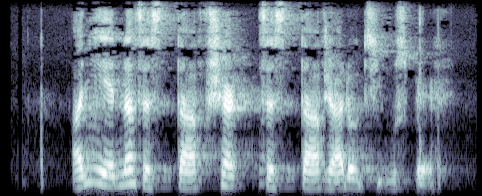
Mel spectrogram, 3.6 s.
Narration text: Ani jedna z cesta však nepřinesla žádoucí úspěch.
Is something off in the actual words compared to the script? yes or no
yes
